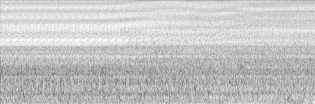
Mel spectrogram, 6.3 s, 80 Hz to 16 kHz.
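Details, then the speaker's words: 45-year-old Burr King 2x72 belt grinder, modified with added pillow block bearing and linked motor belt replacing rubber belt: loud steady hiss-and-whir at constant speed with faint regular tick from belt joint; normal running, stable tracking. "I imagine it's louder than a stock one is. But I'll turn it on and let you hear it. Again, remember, it's 45 years old, so."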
